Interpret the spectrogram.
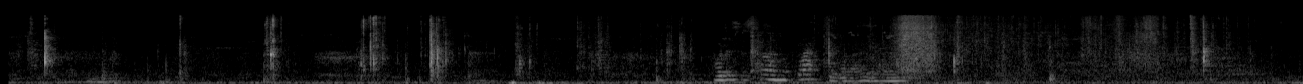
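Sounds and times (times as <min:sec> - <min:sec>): footsteps crunching over debris: 0:00.2 - 0:13.0.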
